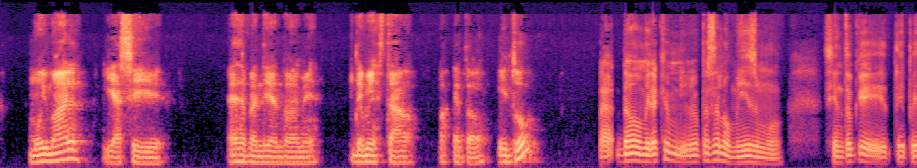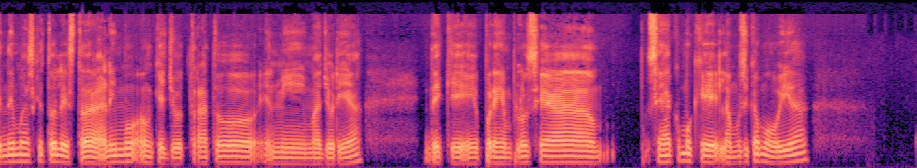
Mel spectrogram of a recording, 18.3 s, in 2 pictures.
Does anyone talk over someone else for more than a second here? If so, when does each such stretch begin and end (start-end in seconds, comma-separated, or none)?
none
